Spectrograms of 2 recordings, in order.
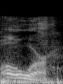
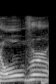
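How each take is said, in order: First: The word is said with one syllable. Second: The word is said with two syllables. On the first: "a single syllable" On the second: "Rain over or o'er?"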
